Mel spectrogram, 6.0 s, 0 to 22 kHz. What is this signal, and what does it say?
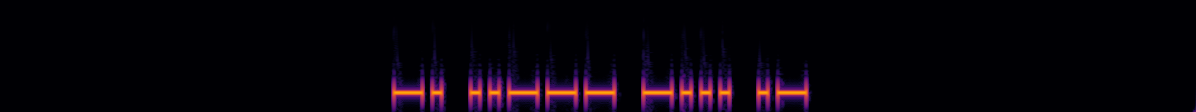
Morse code, heard as a keyed tone, about 25 wpm, 700 Hz. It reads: N2BA
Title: USA Call Signs - 4 Characters - 25wpm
